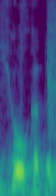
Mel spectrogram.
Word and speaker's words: 氷菓: 私気になります暁には最近後輩の勧めで氷菓子と書いて評価という、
